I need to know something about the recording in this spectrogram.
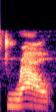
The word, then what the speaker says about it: drought: a word, brought, and there's brought and drought is the same. Thought, no, drought. It's not. It's drought. So it sounds like this, even though that's not the right way to spell it. It sounds like drought.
